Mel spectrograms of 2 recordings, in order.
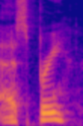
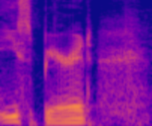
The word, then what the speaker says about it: Esprit: It's Esprit. I'm pretty sure that's how you say it, Esprit. It's not E-Spirit.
